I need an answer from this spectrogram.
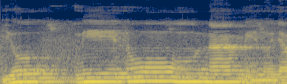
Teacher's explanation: yuknya tekan tapi jangan terlalu nanti jadi ain. Yuk biasa aja.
